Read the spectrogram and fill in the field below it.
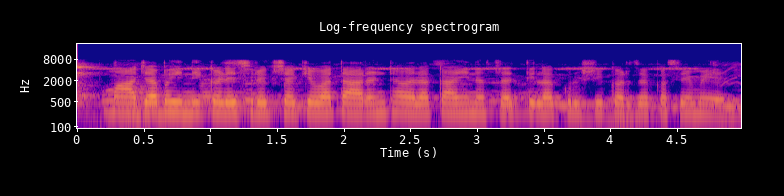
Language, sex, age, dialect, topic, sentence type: Marathi, female, 18-24, Standard Marathi, agriculture, statement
